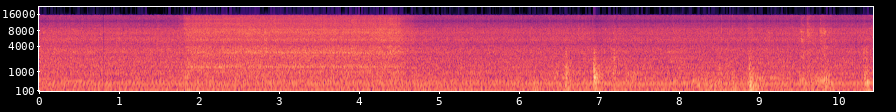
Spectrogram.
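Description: Chicken strips in soy-ginger marinade sizzling in a hot nonstick wok, a steady frying hiss that swells louder for a couple of seconds about two seconds in, just after fresh marinade has gone into the pan. A few light clicks sound in the second half over a faint steady hum.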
